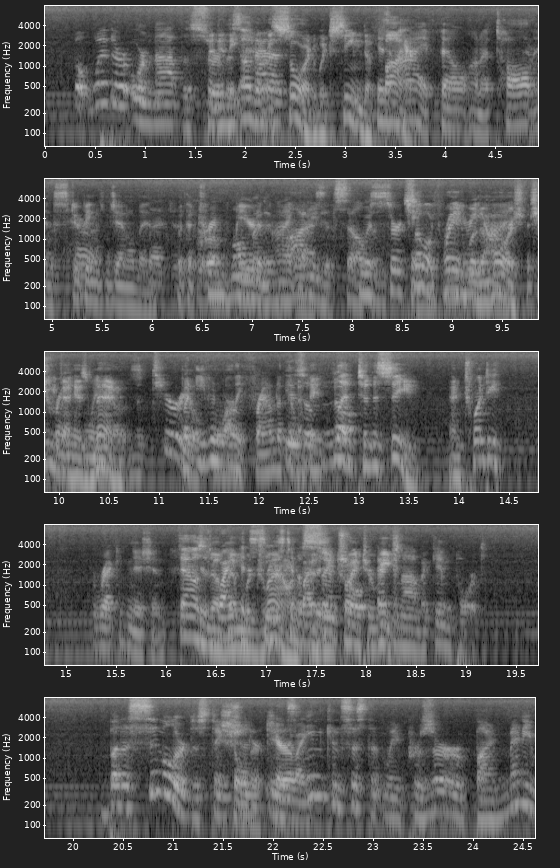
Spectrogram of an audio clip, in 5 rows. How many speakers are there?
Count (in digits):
4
